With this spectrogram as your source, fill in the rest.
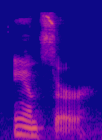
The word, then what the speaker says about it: answer: is an interesting one do you hear the w at all in that word answer i don't in the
